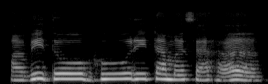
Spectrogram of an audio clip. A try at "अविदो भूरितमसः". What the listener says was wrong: Let's go a little higher. It has become so dull, I feel.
